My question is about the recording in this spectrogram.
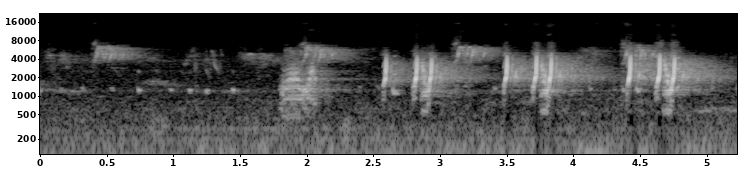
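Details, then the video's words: Quail heard at night giving quick, sharp triple-pulsed notes in a loose series, mixed with fainter high chirps and a brief rasping note. "2023 batair Bulara"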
